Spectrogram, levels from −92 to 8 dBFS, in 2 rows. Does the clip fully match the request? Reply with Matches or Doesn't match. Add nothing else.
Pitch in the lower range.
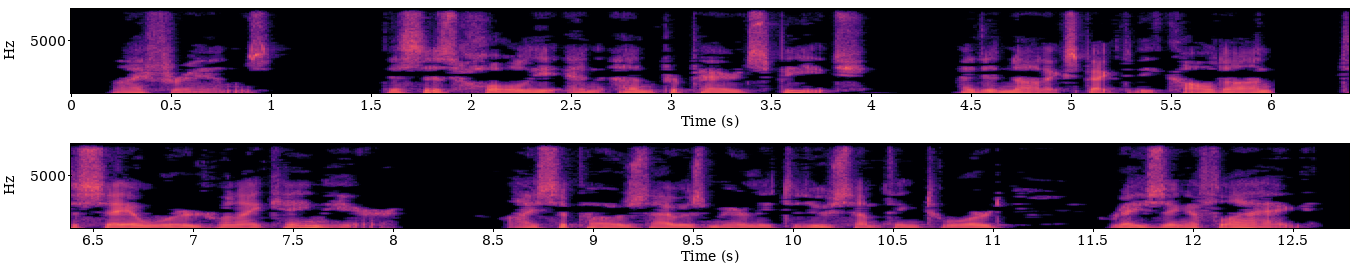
Matches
